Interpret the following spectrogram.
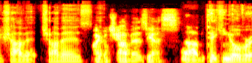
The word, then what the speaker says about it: Chavez: I'm a Conjuring film fan, and I was very interested with, I want to pronounce it correctly, Chavez?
